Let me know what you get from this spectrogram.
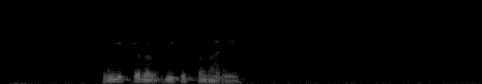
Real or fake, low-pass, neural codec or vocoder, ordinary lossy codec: fake; 3.6 kHz; vocoder, 22.05 kHz, 80 mel bands, Vocos; none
